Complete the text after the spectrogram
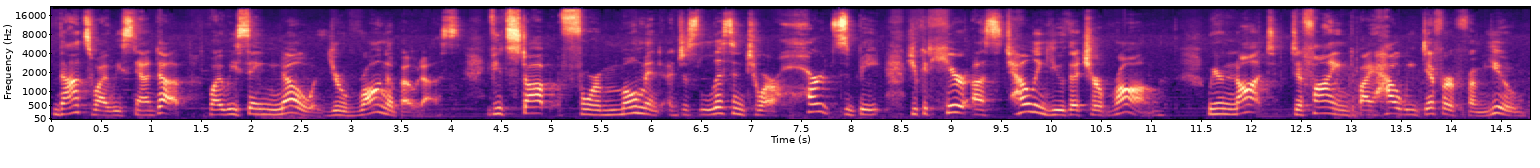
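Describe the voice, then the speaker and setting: A woman's voice: lowish voice, expressive, a little slow, soft background music. A woman host speaking directly to the audience in scripted narration, with informal wording. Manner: informal, sweary. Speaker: video essay creator and host.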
